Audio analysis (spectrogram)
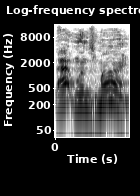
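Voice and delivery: ordinary talk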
